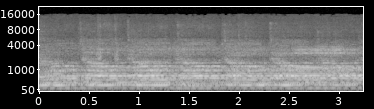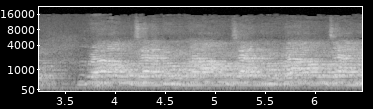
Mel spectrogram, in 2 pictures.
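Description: Mixed-voice a cappella group singing, a female soloist over sustained backing voices. About three and a half seconds in the sound drops briefly, then the voices come back louder and fuller.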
